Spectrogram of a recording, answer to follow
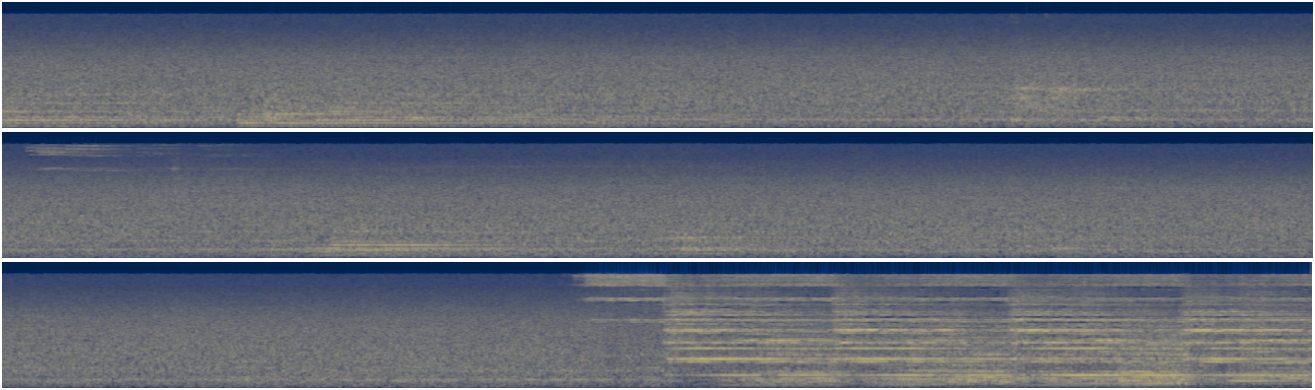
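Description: Steady hiss with faint low humming tones. Near the end, a much louder held chord of many steady tones sets in and shifts every second or so.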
